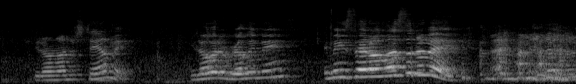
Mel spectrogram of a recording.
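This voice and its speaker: An animated woman's voice amid noticeable background noise and audible room echo. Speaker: parenting coach and guest speaker. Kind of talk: talk to live audience. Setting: stage with audience, no microphone. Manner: loud.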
